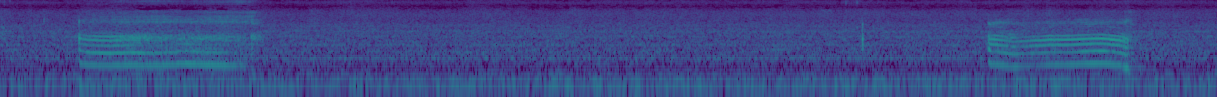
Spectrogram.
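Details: Human-like voice of a pet dog that never barks like a dog: a long, slightly wavering moan near the start, then a second similar drawn-out voice-like call after a short silence.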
